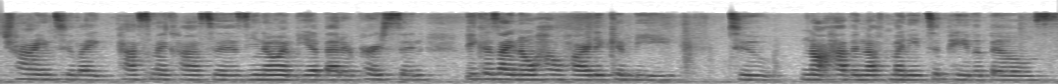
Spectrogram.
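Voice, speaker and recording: A woman speaks with a fairly high pitch. Room echo is audible around her voice. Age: 20s. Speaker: community college student. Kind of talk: personal introduction speech. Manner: halting, many fillers.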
